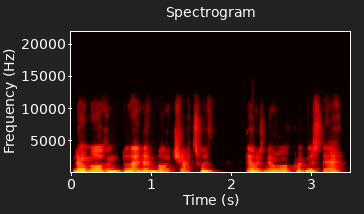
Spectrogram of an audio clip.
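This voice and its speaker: A genial, courteous uncle, voiced by a man, speaks with good humour. His voice is a bit high and husky. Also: big pitch swings, normal speed.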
